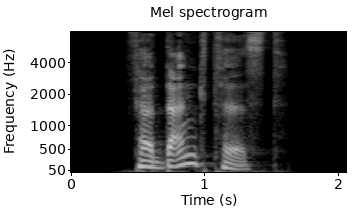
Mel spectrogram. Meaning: inflection of verdanken: 1. second-person singular preterite 2. second-person singular subjunctive II
- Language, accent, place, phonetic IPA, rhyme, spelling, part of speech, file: German, Germany, Berlin, [fɛɐ̯ˈdaŋktəst], -aŋktəst, verdanktest, verb, De-verdanktest.ogg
